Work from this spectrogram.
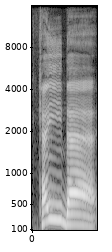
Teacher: При остановке аннулируется танвин и уходит в размере двух огласовок долготы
